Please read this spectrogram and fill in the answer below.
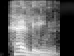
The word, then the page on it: Hellene: Indian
